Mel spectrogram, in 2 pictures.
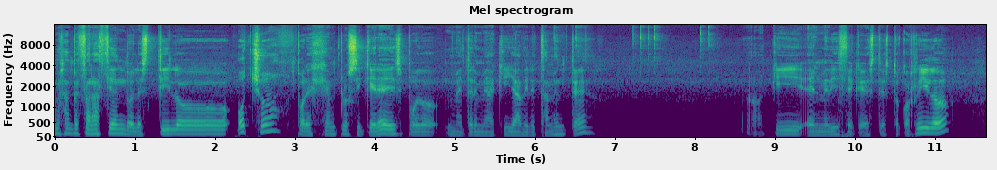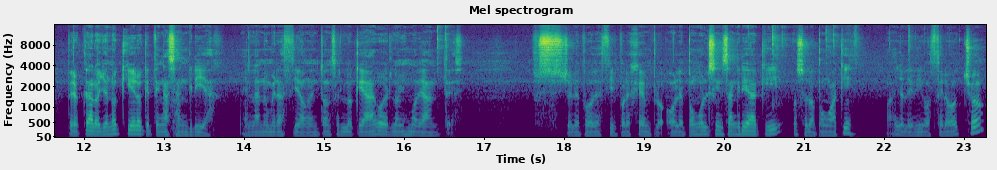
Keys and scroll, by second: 3.9 super+Tab, 5.0 super+Tab, 6.1 space, 12.2 super+Tab, 22.3 0.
